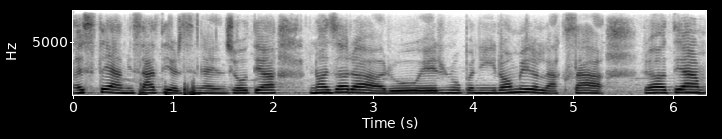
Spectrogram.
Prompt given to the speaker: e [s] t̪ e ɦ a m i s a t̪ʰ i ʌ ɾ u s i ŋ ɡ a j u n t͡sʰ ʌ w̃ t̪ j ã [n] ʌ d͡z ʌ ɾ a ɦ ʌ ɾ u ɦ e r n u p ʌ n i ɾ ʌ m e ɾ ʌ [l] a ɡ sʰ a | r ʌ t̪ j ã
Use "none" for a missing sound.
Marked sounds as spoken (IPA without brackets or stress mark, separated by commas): s, n, l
